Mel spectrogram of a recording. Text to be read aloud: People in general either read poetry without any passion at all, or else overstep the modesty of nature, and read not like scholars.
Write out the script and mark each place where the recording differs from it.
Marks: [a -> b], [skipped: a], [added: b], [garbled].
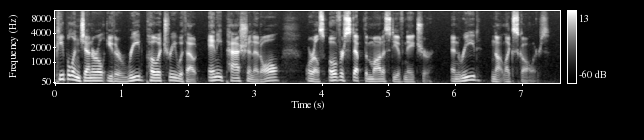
People in general either read poetry without any passion at all, or else overstep the modesty of nature, and read not like scholars.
